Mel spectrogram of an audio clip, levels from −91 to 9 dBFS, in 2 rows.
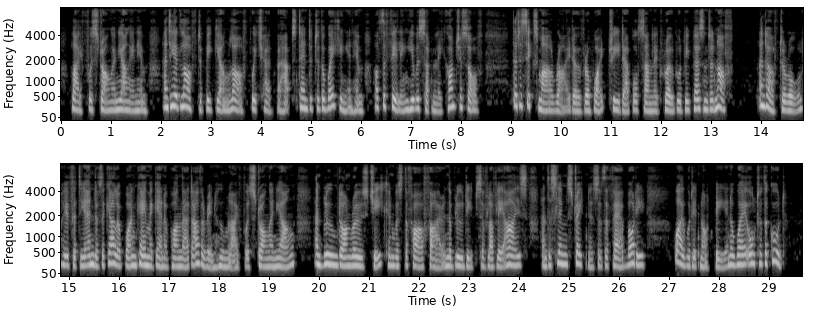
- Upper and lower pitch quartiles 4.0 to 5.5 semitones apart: No, average, 3.5 semitones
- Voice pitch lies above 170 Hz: Yes, high, 190 Hz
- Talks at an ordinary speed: No, fast, 220 wpm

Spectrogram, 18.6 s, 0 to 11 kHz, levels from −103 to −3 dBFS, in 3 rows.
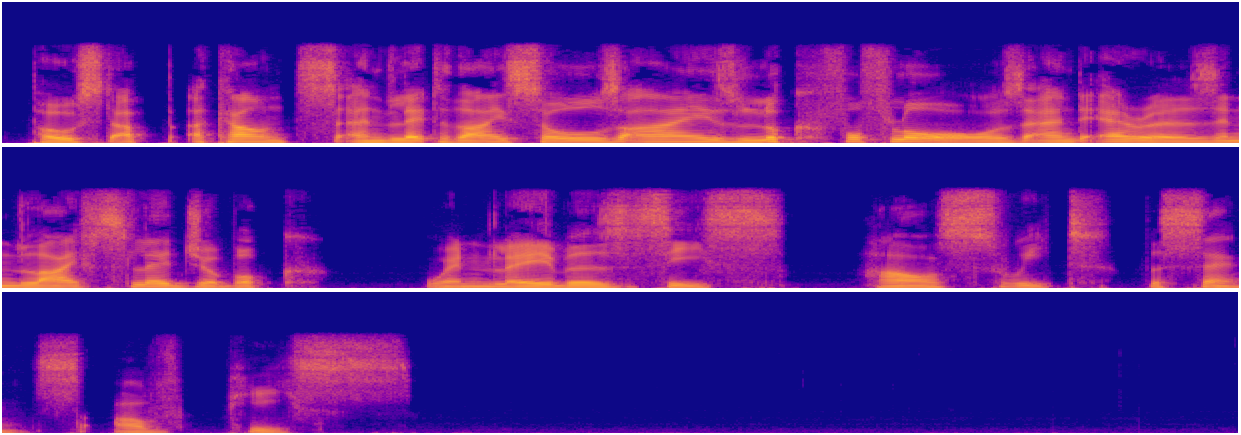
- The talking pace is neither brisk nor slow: No, slow, 85 wpm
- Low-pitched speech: Yes, low, 115 Hz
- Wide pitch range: No, average, 4.3 semitones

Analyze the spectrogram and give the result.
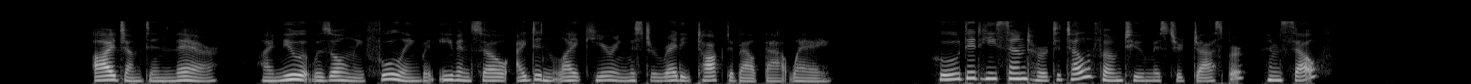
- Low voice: No, medium, 180 Hz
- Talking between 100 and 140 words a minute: Yes, slow, 135 wpm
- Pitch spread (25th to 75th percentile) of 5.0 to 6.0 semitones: No, average, 4.0 semitones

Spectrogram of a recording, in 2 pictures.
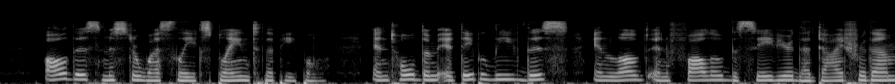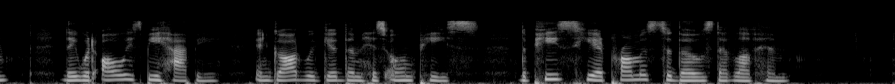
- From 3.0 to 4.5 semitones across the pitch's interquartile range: No, narrow, 2.5 semitones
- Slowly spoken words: No, average, 160 wpm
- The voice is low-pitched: No, high, 190 Hz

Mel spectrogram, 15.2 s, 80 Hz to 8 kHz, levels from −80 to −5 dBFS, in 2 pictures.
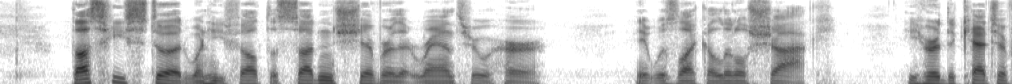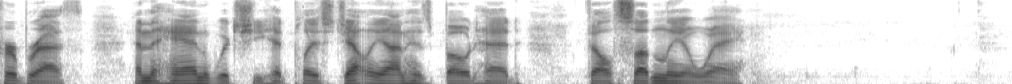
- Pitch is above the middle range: No, low, 100 Hz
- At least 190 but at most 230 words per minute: No, average, 160 wpm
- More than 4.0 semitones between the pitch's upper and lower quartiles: No, narrow, 2.6 semitones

